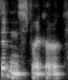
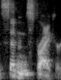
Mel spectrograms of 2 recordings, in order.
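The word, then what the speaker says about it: Sydenstricker: called Sidden Stryker, which for the last 30 years I have pronounced Sidden Stricker, but it was made in Massachusetts, and that was a guy's last name, and somebody from there said, I went to the factory and they pronounce it Sidden Stryker.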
